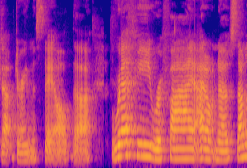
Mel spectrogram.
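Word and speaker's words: Refy: Some of you have been telling me that you think it's Rafi. I've seen so many videos though where Katie Jane Hughes and uh Jess Hunt, who's the founder of this brand, say that everyone's saying it wrong that it's Reffy. But I don't know. So Rafi, Reffy, I'm not sure.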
